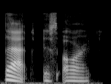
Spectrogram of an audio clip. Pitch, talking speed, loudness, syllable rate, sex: 165 Hz, 160 wpm, -20 LUFS, 4.0 syllables/s, female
